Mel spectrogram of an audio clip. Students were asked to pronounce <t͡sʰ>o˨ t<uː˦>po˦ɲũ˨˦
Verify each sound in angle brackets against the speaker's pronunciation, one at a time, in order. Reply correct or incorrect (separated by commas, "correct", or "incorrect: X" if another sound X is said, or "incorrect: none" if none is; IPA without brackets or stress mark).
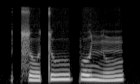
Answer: incorrect: t͡s, correct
